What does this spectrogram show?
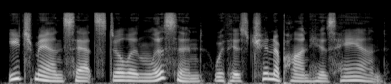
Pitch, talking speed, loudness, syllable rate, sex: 175 Hz, 185 wpm, -16 LUFS, 4.1 syllables/s, female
